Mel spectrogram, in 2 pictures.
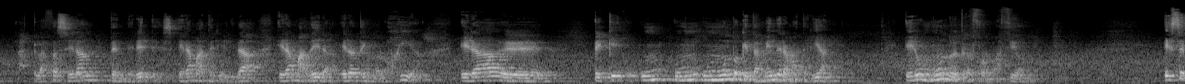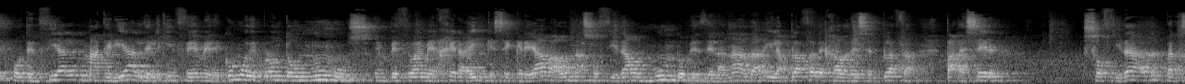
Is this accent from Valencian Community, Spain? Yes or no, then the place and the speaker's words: yes; Valencia, Valencian Community, Spain; La plaza, yo soy de Valencia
